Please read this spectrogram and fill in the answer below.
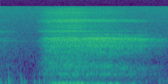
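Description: A person breathing out audibly through the nose: one long breath of about a second and a half, starting about half a second in. The breath is slow and deep, held in a floor stretch.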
